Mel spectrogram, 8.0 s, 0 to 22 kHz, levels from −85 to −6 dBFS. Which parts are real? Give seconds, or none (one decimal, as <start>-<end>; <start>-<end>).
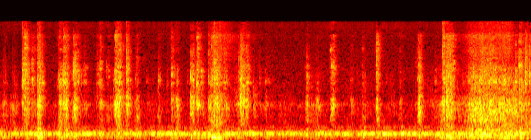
0.0-4.7; 6.1-8.0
